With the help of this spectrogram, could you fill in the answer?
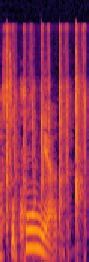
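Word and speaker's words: soucouyant: my culture we have this thing called a sukunya it's spelled s-o-u-c-o-u y-a-n-t and you know like when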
